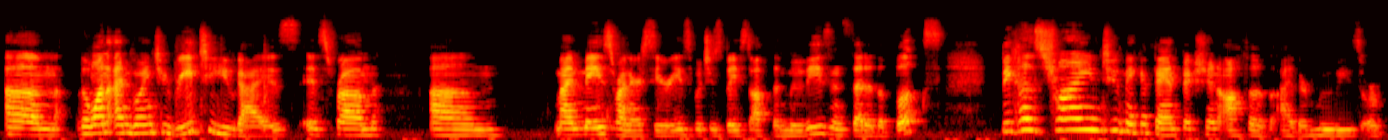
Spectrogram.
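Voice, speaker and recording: Bright-voiced woman chatting casually to viewers. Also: lowish voice, lively intonation, measured pace. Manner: enthusiastic, rambling storytelling. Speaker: vlogger and fan fiction writer.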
